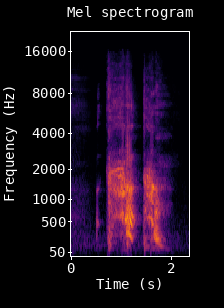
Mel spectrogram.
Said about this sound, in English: Are you coughing too from it?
